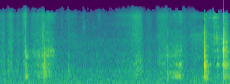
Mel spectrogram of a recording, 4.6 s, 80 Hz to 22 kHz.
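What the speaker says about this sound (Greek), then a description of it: "θα κόψω τις 2 άκριες και κόβω σε λουρίδες." A knife cutting food into strips of about half a centimetre after the two ends are trimmed, with soft scraping strokes and a few light taps on a board, quiet and close.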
